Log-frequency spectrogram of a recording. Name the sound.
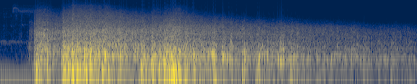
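thunderstorm with rolling thunder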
